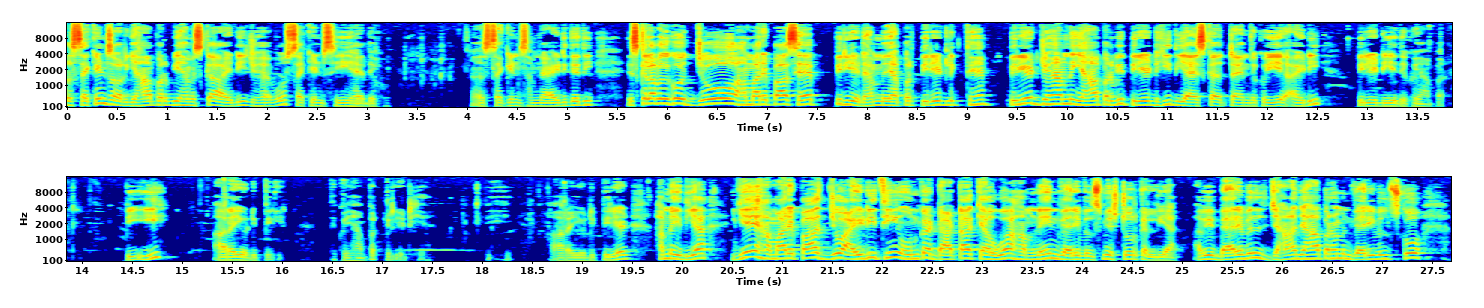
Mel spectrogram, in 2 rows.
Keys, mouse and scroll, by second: 1.1 scroll up 1, 1.2-2.8 drag, 2.8-5.0 typing, 6.7-8.9 drag, 8.9 p, 9.4 Return, 9.8 scroll up 1, 12.7 click, 13.7 scroll down 1, 15.8-17.4 drag, 17.4-19.5 typing, 20.0 click, 22.9-24.2 drag.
